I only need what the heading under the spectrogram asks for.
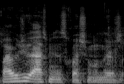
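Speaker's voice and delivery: talking with mouth full. Answering a question about the week while eating: talking with mouth full. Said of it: "when I have a mouthful of food".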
